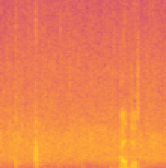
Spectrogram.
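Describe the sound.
A crowd applauds in a steady, dense wash of clapping with one sharp clap standing out, and a brief voice cries out near the end as the clapping continues.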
